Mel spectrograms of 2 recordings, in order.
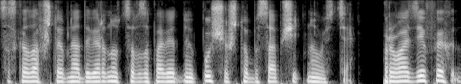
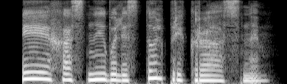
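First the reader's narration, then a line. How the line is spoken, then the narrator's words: Sighing. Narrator (Russian): вздохнула я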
